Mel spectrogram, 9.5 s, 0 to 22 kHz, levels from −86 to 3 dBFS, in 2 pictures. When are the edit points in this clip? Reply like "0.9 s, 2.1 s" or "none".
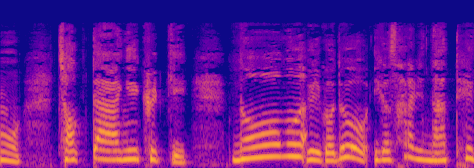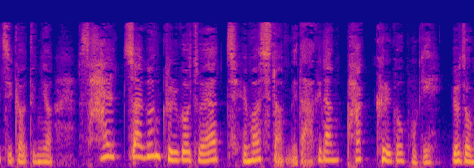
3.1 s, 7.9 s

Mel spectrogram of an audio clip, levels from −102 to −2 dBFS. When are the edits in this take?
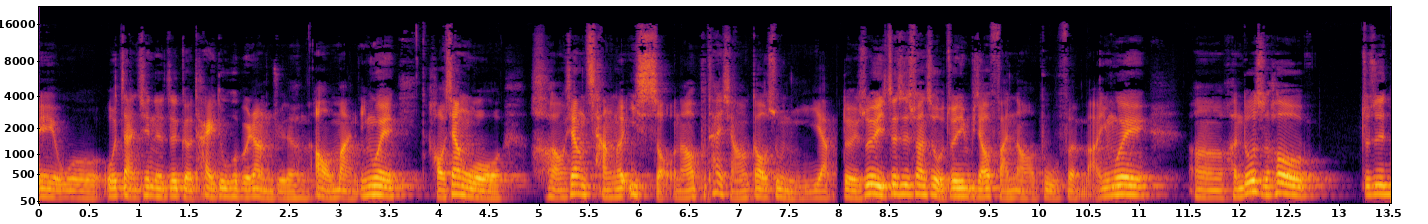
none

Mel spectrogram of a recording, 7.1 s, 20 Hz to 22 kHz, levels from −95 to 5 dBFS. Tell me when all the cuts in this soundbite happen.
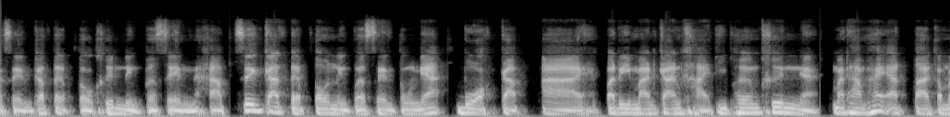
3.4 s

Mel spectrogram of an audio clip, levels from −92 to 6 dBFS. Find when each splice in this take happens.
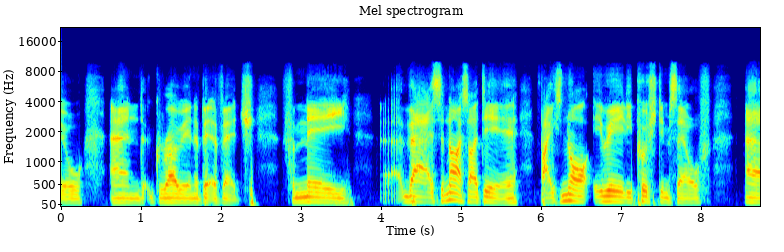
none

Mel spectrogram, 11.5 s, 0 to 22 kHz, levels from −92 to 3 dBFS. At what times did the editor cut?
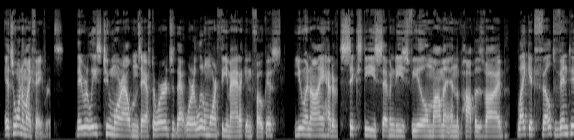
6.7 s

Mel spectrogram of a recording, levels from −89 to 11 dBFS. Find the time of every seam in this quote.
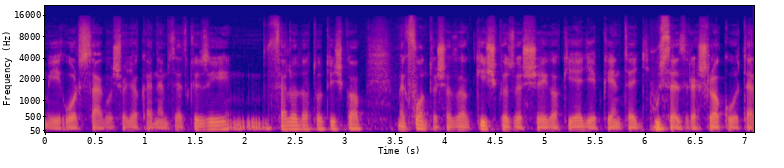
none

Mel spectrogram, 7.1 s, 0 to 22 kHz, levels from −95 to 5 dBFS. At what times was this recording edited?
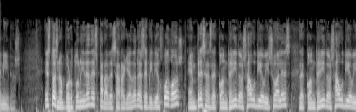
1.1 s, 3.7 s, 6.0 s

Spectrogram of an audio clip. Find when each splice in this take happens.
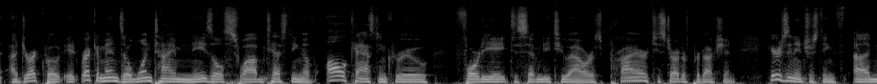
none

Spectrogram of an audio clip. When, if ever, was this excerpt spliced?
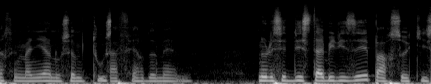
1.1 s, 2.6 s

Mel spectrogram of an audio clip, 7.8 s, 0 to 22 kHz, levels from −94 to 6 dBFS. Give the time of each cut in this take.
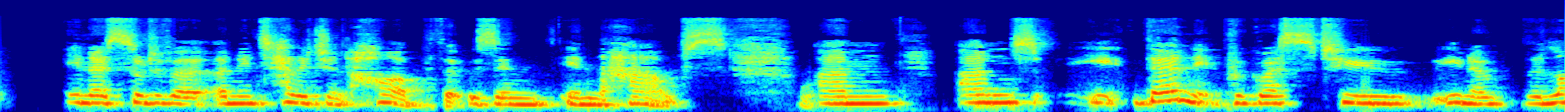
none

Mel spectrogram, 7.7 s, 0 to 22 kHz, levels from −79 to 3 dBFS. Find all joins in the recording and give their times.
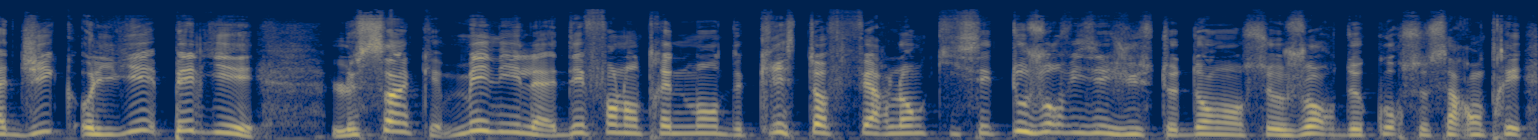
none

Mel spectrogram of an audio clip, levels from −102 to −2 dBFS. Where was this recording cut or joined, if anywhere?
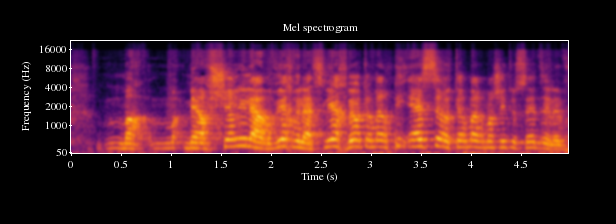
2.7 s

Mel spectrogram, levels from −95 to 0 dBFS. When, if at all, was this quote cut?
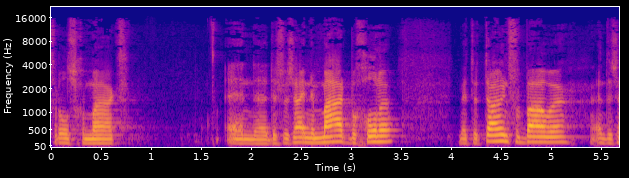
none

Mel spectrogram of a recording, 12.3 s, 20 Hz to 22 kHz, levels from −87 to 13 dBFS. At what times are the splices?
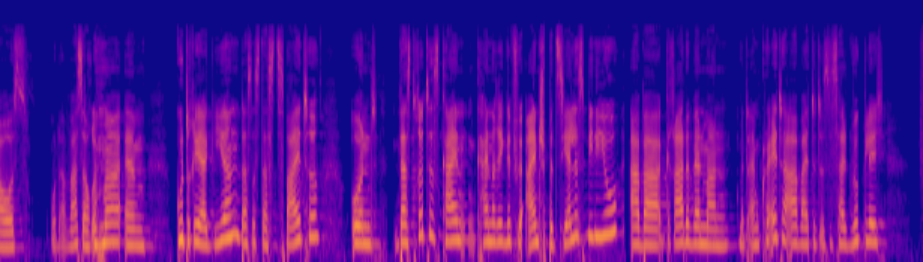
5.1 s, 8.3 s

